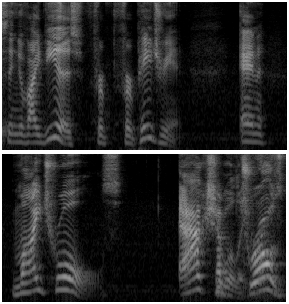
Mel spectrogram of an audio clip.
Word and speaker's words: Patreon: or patreon or patreon everyone pronounces it differently it should be patreon like you're a patron of the artist because it's too much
